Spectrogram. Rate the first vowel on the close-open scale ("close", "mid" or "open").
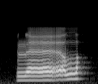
open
